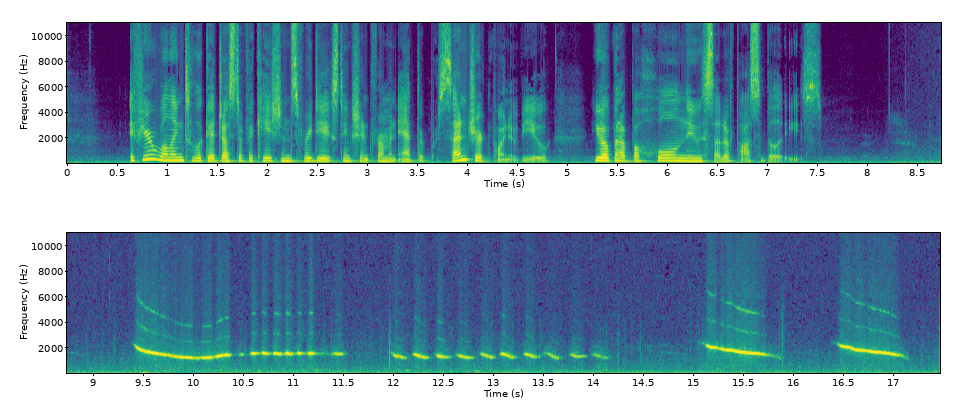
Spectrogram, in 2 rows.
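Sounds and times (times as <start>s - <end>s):
speech: 0.6s - 7.6s
tracker whistling the call of the huia: 9.4s - 14.2s, 15.1s - 17.2s.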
